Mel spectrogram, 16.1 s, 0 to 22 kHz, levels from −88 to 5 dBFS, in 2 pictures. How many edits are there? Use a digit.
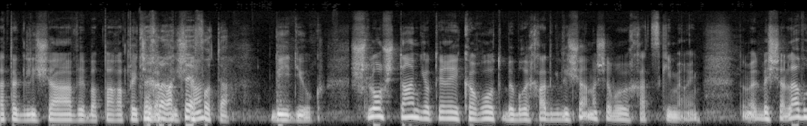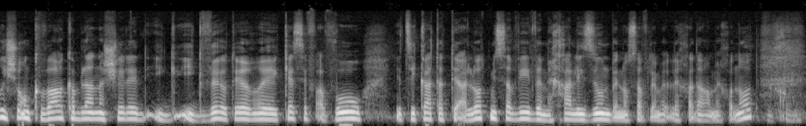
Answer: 1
